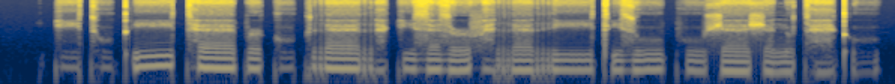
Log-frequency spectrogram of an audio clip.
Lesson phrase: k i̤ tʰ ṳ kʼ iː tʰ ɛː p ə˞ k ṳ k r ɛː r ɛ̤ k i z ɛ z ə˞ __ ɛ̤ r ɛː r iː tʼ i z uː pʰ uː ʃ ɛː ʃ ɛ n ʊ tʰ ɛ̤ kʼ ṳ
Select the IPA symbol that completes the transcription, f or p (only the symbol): f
